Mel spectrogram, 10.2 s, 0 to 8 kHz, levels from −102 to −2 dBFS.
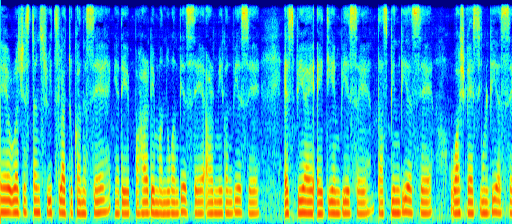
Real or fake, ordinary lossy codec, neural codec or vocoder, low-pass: fake; none; codec, 16 kHz, 4 kbps, X-Codec, WavLM features, trained on Multilingual LibriSpeech; 7.2 kHz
